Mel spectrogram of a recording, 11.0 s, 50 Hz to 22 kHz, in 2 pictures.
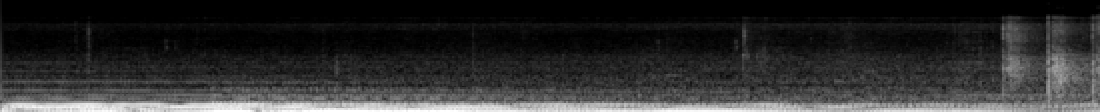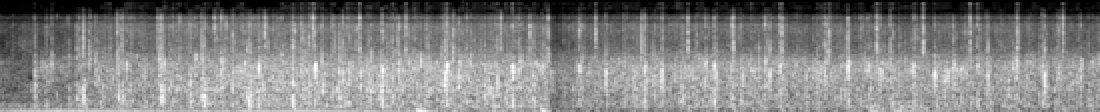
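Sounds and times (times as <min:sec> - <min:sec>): audience applauding: 0:05.0 - 0:11.0.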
